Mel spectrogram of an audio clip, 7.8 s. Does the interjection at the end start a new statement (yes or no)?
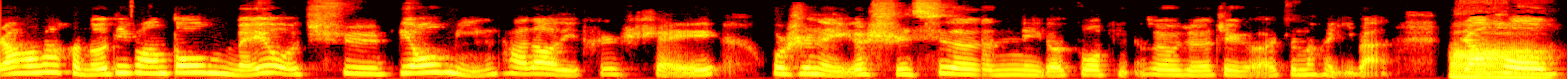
no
